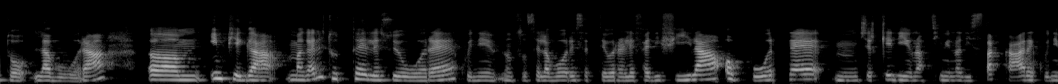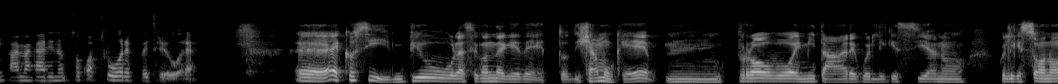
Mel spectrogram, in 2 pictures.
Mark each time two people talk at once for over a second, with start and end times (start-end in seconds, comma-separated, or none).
none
